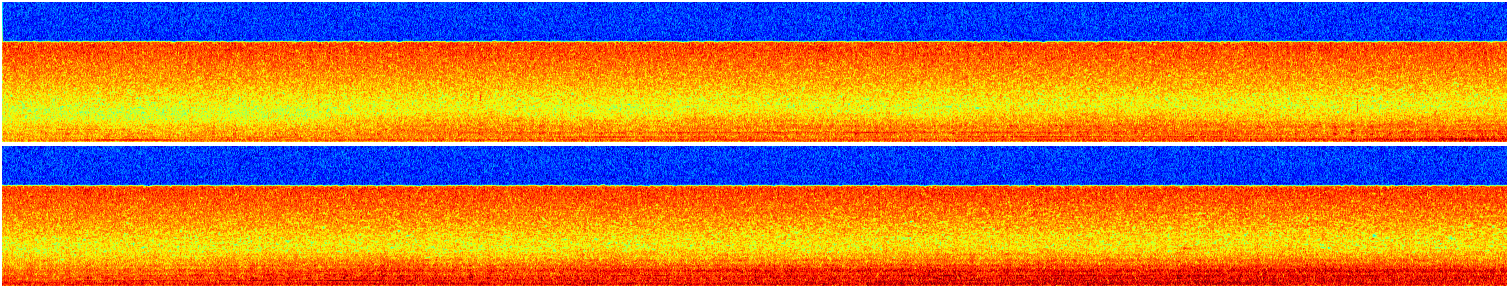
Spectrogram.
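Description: A long freight train rolling by at a distance: the steady rushing rumble of its wagons' wheels on the rails, slowly growing louder toward the end, with faint brief tones coming and going.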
